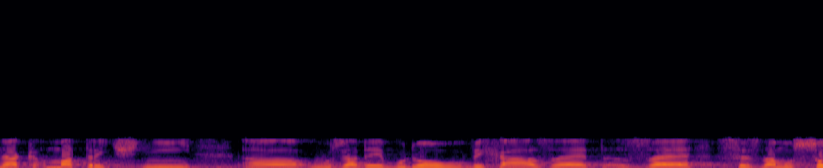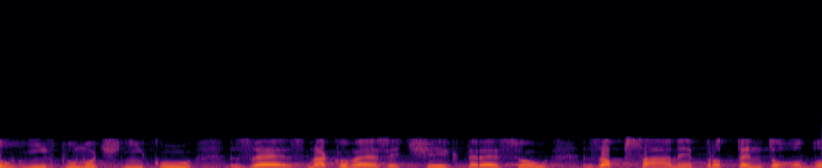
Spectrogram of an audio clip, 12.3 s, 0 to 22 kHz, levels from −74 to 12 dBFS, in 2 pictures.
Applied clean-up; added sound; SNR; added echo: none; Train; 20 dB; none.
